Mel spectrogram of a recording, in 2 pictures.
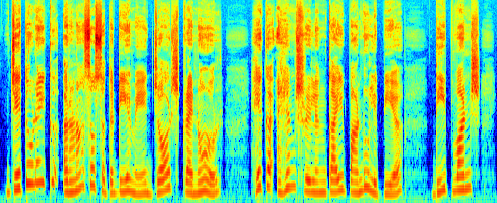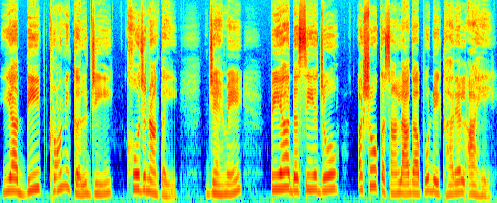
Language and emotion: Sindhi, neutral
